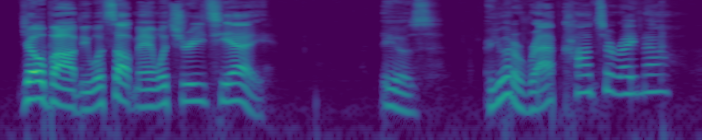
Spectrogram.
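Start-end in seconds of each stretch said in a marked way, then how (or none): 0.2-2.0 put-on Philadelphia accent. Retelling his own phone call to a man, in a Philly accent. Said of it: "that's my Philly accent".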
